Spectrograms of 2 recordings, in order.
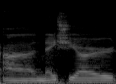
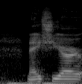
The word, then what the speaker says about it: Natio: It is the Natio translucent powder. I think that's how you say it. Natio or Nato. I'm pretty sure it's Natio.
